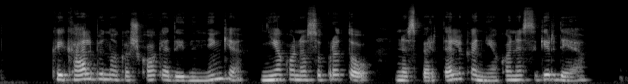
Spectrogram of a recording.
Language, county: Lithuanian, Klaipėda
